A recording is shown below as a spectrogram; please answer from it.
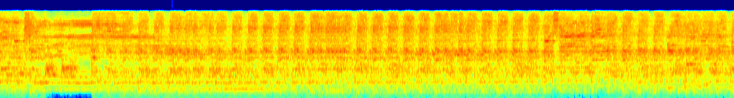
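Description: Hardcore techno played loud over a sound system, driven by a fast, steady kick drum. The kick drops out briefly about a second in and comes back just before two seconds.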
